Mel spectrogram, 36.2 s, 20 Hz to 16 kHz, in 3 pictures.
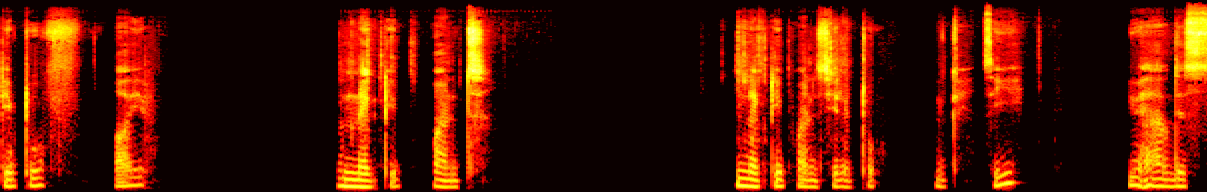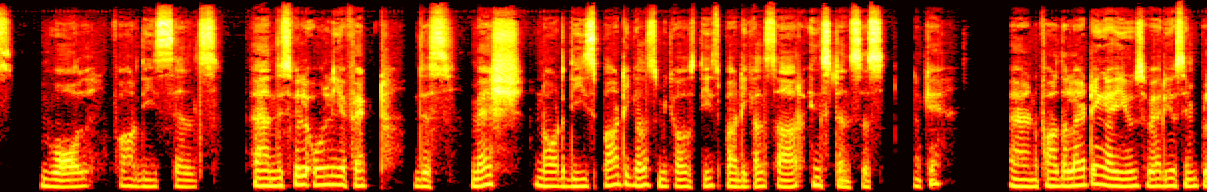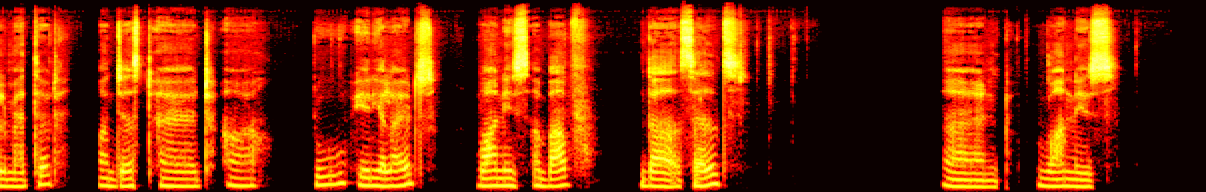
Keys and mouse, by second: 2.6-8.3 drag, 3.8 KP_0, 5.8 BackSpace, 5.9 BackSpace, 9.3 middle click, 10.5-10.9 shift+middle drag, 14.0 shift+middle click, 16.0 z, 17.3 z, 18.7 middle click, 20.7 shift+drag, 21.3 alt+a, 21.8 shift+click, 24.9 shift+a, 27.7 shift+drag, 28.7 shift+a, 28.9 click, 30.7-32.1 drag, 33.3 s, 34.6 shift+d, 36.1 alt+g.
